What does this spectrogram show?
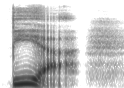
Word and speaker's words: Bier: In Berlin, Bier softens into a near vowel sound like Bia.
